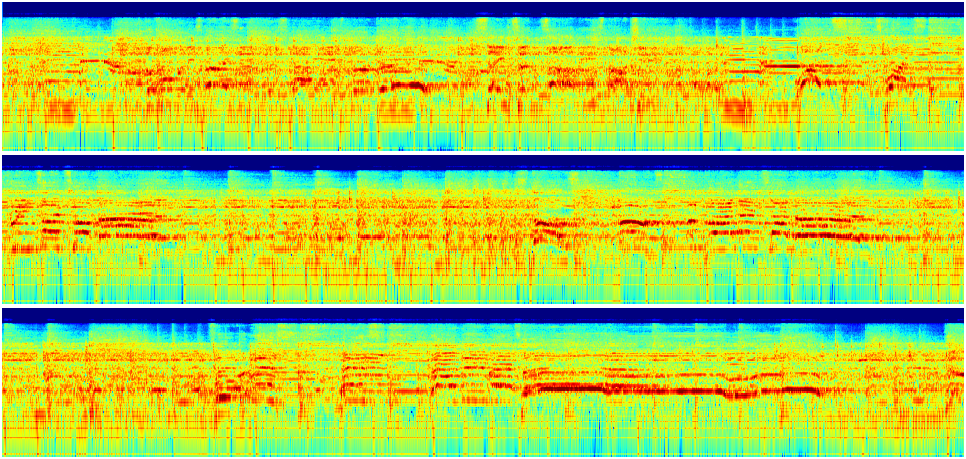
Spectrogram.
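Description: Heavy metal band playing live: electric guitar, bass guitar and drums, with a male singer's vocals over them, heard from within the audience.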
